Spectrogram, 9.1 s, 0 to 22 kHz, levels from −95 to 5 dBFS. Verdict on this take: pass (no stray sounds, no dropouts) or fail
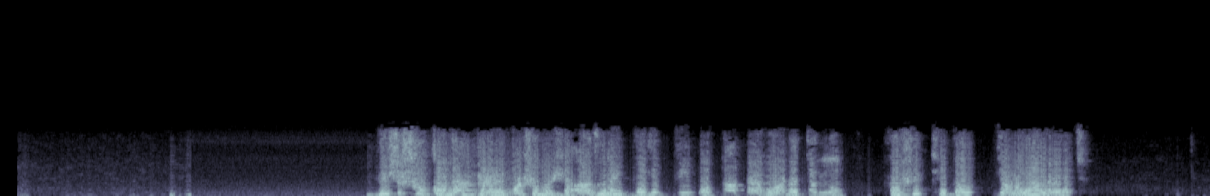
pass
